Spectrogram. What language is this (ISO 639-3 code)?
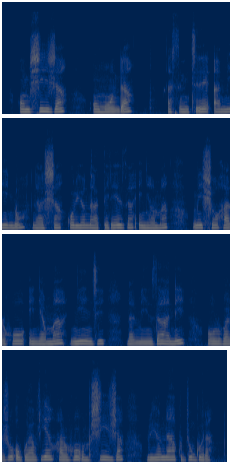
nyn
